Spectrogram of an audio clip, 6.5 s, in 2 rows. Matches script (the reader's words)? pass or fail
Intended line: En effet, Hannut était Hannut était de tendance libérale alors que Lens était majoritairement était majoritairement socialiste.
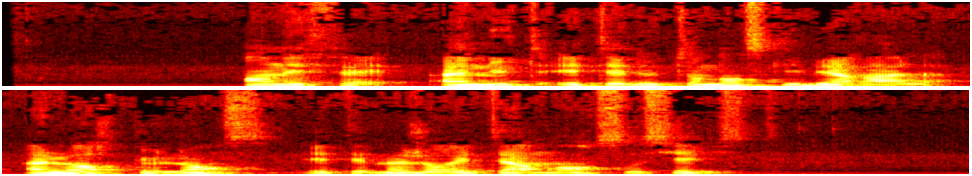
fail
